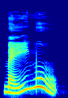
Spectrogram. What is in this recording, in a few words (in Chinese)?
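"眉目", Chinese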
